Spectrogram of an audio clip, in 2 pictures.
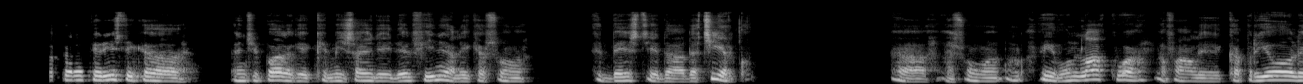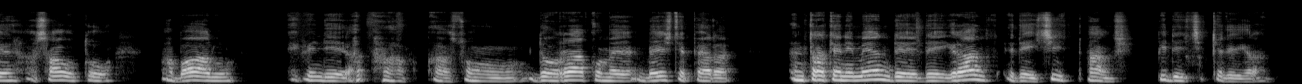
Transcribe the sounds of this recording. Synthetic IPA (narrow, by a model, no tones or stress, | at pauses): lakaɾakt̪ːeɾist̪ika | pɾint͡ʃipalekekʰemisajd̪ejd̪elfinealekasuŋ | ebɛst̪jed̪ad̪at͡ʃiɾko̥ | asuŋaaviːvounlakːwaːfalekapɾiɔːleasawt̪o | abalu | ekwind̪iaa | asuŋd̪orakomebɛst̪jepɛɾ | int̪ɾat̪enimɛ̃nd̪ed̪ejɡɾand̪ed̪ɛjt͡ʃit̪ansi̥ | pid̪ejt͡ʃi̥t̪ed̪ejɡɾand̪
